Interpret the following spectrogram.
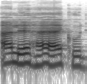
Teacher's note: alha deb turib kumut takaturazur deb bo'lib yubormaymiz alhahumut takatur shha qalamdan bundoq qilib ko'rsatib ketganman e'tibor beringlar bu yerda birinchi mana hamza bilan alif kelyapti lam sukunli kelyapti ya'ni ali deb qalqala qilmaymiz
